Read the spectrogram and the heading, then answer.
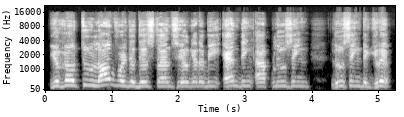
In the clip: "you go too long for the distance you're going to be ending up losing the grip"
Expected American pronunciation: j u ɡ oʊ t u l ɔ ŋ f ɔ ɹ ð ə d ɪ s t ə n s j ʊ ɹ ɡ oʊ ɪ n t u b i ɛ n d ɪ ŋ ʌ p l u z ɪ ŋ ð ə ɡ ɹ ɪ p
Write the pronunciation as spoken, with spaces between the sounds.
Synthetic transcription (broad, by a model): j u ɡ oʊ t u l ɔ ŋ f ɔ ɹ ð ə d ɪ s t ə n s j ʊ l ɡ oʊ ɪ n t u b i ɛ n d ɪ ŋ ʌ p l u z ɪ ŋ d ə ɡ ɹ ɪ p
